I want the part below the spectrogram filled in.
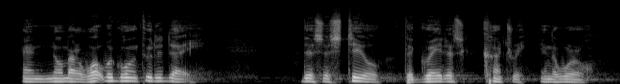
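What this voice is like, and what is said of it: North Carolina Southern accent. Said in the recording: “this is not a Texas accent ... I am a Tar Heel. I am from North Carolina”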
